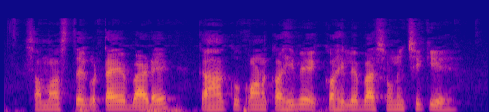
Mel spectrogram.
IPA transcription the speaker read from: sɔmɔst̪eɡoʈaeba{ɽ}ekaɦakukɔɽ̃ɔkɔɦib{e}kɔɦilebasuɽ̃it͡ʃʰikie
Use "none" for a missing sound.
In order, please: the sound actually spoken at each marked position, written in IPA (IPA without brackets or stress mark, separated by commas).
ɽ, e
